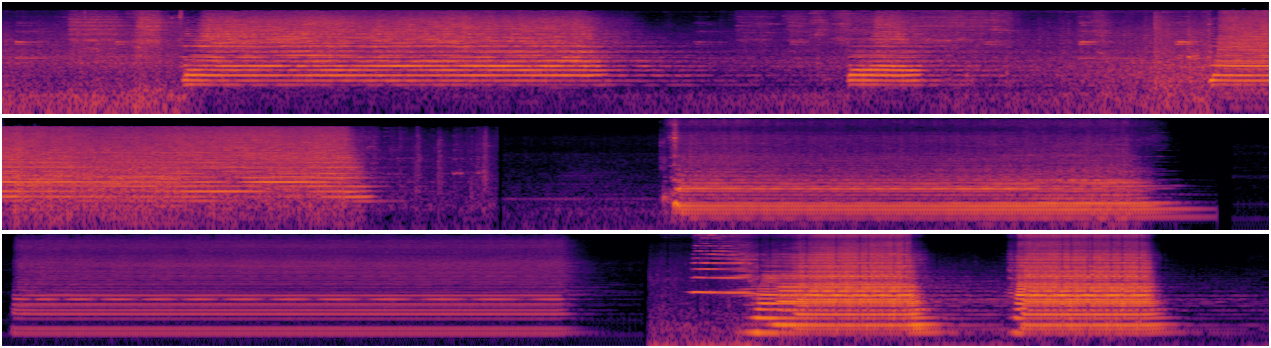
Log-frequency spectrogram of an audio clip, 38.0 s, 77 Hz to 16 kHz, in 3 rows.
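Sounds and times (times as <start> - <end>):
passing train rumble: 0.0 - 38.0
locomotive air horn blasts: 1.8 - 7.0, 8.5 - 9.9, 12.1 - 16.7, 19.3 - 31.4, 32.2 - 38.0.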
